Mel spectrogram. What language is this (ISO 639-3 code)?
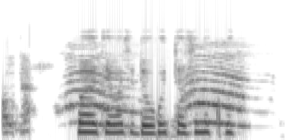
pus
